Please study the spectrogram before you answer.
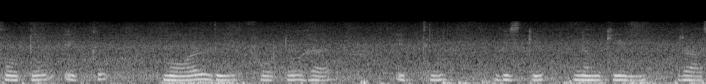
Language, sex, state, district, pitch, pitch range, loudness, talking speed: Punjabi, female, Punjab, Pathankot, 205 Hz, 200-210 Hz, -17 LUFS, 85 wpm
